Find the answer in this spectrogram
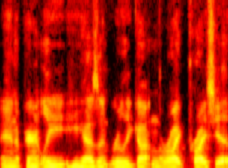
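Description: At a moderate pace, a woman speaks in a normal speaking voice with medium pitch. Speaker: caller, beginner real estate wholesaler. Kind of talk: live Q&A call-in. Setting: video call.

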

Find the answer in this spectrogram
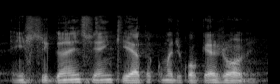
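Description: This is a man speaking. His pitch is fairly low. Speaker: pastor. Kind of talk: sermon. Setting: church. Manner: conversational.

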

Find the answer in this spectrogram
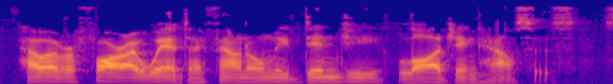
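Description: Unforced reading, intonation staying fairly level

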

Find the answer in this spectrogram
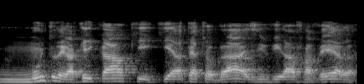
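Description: A man with a plain, everyday voice talks at a fairly quick pace in a medium pitch, keeping his intonation fairly even. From Rio Claro, Brazil. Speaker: singer and musician. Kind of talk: casual chat.

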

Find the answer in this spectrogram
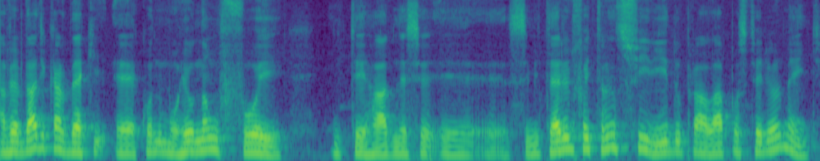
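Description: At a fairly slow pace, a man speaks with a dark, mellow tone and lively intonation. His pitch is medium. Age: 50s. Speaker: spiritist talk show host. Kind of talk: casual chat.

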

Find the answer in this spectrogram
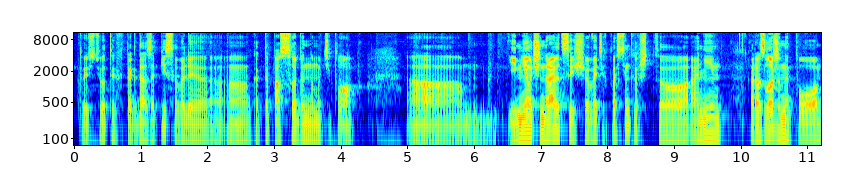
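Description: A man speaks at a very slow pace in a fairly low pitch. His pitch varies in an ordinary way. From Belarus, Mogilev. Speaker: photographer and DJ. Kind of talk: casual interview. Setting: radio studio. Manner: hesitant, many fillers.

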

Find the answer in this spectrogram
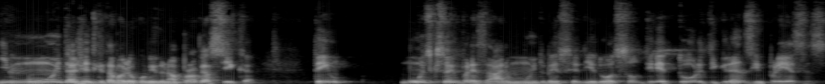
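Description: The man's voice is somewhat breathy. His pitch varies in an ordinary way. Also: medium pitch for a man, moderate pace. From Brazil, São Paulo state (Barretos region, then Jundiaí). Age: 70s. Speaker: retired cooperative executive and author. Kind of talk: casual interview. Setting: live stream.

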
